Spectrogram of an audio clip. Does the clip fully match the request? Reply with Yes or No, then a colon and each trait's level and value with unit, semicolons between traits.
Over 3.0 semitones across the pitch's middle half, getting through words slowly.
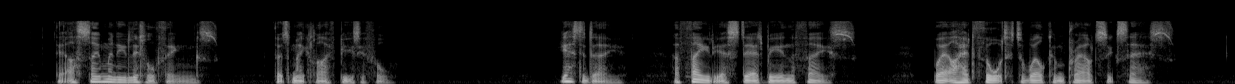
Yes: average, 3.9 semitones; slow, 125 wpm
